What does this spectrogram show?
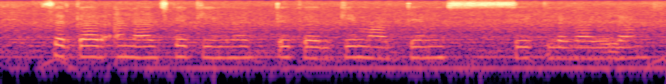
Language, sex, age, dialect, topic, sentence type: Bhojpuri, female, 25-30, Western, agriculture, question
